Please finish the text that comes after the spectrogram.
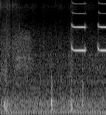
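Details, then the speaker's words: Maruti Swift with a reverse-engagement fault, after gear-wire repair: two steady high beeps about half a second apart over a quiet idle as reverse engages: normal reverse warning beep. "अब, यहां reverse gear की आवाज भी सुनिए।"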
